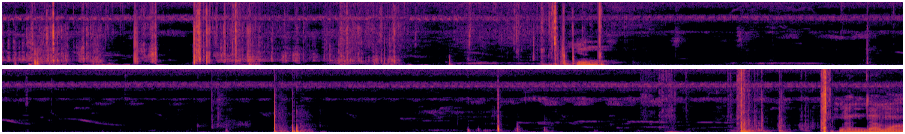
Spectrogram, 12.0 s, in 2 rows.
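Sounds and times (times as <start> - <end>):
handling clicks and knocks: 10.9 - 11.6.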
